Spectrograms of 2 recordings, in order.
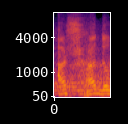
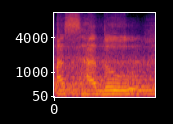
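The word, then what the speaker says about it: أشهد: আশহাদু বলতে পারতেন না। বলতেন আসহাদু। সিন উচ্চারণ করতে পারতেন না। সিনটা ভালো করে উচ্চারণ হতো না।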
